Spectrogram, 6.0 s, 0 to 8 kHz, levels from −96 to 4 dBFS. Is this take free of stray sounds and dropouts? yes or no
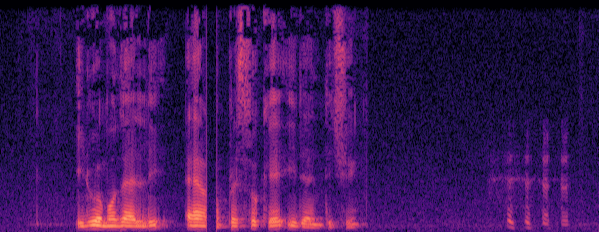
no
